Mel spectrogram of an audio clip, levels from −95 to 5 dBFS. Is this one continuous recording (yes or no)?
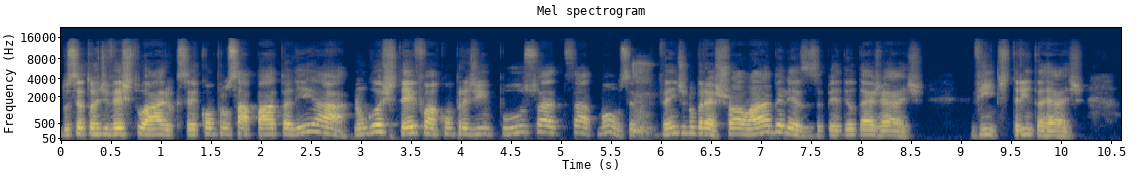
yes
